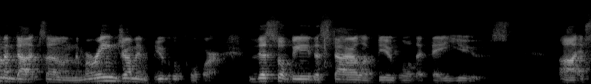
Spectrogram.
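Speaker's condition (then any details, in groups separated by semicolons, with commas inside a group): No condition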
